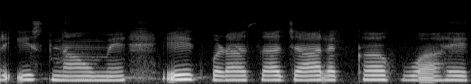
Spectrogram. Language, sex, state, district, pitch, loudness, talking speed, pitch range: Hindi, female, Uttar Pradesh, Lalitpur, 205 Hz, -16 LUFS, 125 wpm, 200-215 Hz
